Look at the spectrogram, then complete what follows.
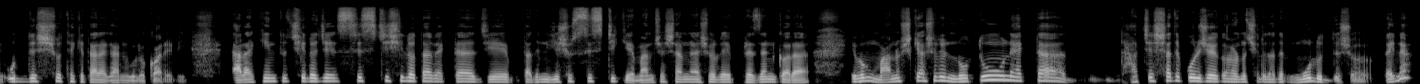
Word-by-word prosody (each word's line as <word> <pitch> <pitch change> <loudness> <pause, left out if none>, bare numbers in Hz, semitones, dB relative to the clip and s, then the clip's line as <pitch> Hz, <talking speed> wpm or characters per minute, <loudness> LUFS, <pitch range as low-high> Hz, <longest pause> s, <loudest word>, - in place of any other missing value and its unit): উদ্দেশ্য 135 +2 0 0.2
থেকে 140 -3 -4
তারা 105 -2 +2
গানগুলো 90 -2 -4
করেনি। - - -6 0.5
তারা 105 +3 +3
কিন্তু 145 0 0
ছিল 150 -1 0
যে 150 - +3 0.2
সৃষ্টিশীলতার 160 -2 +1
একটা 135 +1 -2 0.2
যে 120 - +1 0.3
তাদের 110 +2 -2
নিজস্ব 120 +5 -1
সৃষ্টিকে 145 -6 -1
মানুষের 105 +4 -3
সামনে 120 -1 -1
আসলে 115 +1 0 0.2
প্রেজেন্ট 120 +2 +1
করা 105 -2 +3 0.5
এবং 150 +4 +4 0.2
মানুষকে 145 +9 0
আসলে 175 +2 +1 0.2
নতুন 190 +9 +4 0.2
একটা 170 0 -1 0.8
ধাঁচের 140 +7 -2
সাথে 180 0 +2
পরিচয় 150 -3 +6
করানো 125 -2 +1
ছিল - - -8
তাদের 120 +1 -2
মূল 145 +3 +4
উদ্দেশ্য। 180 - -5 0.4
তাই - - +1
না? - - +2
135 Hz, 150 wpm, -24 LUFS, 115-150 Hz, 0.8 s, পরিচয়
